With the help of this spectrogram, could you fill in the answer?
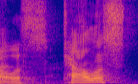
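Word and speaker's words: Talos: But what Cisco has done is they've really with this I don't know how they pronounce that. Talis.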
